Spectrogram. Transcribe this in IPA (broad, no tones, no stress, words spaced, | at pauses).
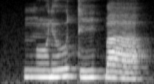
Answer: ŋũɾʲu tiɡ͡ba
